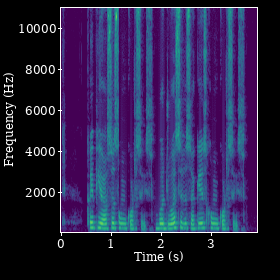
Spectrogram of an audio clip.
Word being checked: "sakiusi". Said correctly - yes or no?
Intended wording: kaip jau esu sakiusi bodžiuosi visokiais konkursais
no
